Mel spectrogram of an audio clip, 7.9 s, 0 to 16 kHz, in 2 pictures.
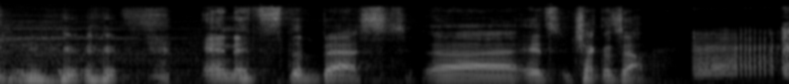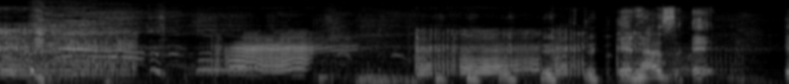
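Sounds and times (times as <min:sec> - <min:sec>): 
speech: 0:00.1 - 0:04.5, 0:05.5 - 0:07.8
toy fart gun shaped like a ray gun firing electronic fart noises: 0:03.5 - 0:06.9.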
